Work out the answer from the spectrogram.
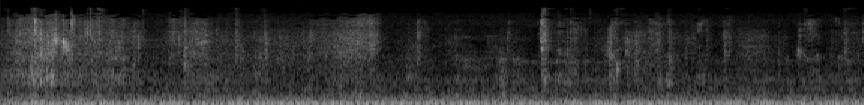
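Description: Biting into and chewing a mouthful of fried chicken wing, with scattered small wet mouth clicks, over a steady low hum inside a car.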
